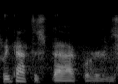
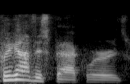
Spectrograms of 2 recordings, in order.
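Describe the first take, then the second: First: Second take dropped way down, almost to himself; softer take. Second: First take said out loud and firm; louder take. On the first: Repeating the point to himself, quiet and low. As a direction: repeat it much softer, pressing got lightly. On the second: Talking to a friend about a girl, said loud and insistent. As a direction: say it out loud, pressing the word got. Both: Retold or imitated.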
